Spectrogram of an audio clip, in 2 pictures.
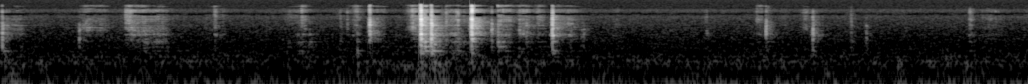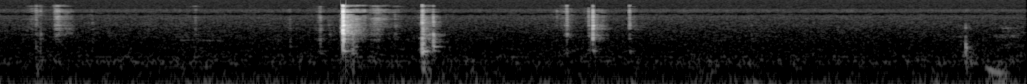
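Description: Near silence with a few faint clicks and taps, two about two seconds in and two about seven seconds in, from a glass drink bottle being handled in long-nailed fingers.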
